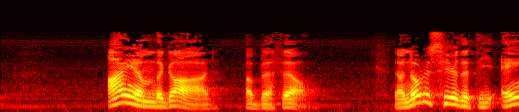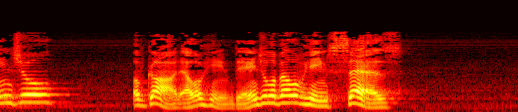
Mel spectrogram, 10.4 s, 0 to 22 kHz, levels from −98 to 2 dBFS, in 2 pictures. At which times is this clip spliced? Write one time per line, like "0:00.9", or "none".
none

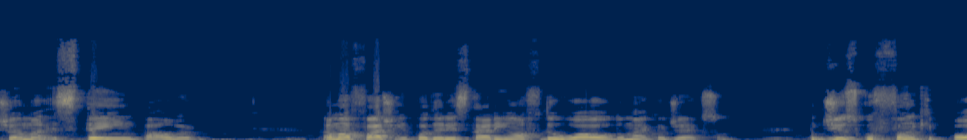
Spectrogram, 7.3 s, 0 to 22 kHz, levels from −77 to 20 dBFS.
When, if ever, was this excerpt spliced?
0:02.3
0:06.1

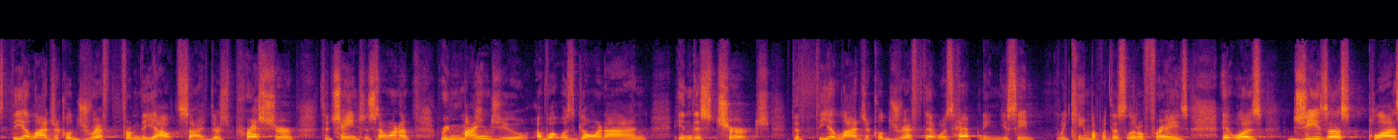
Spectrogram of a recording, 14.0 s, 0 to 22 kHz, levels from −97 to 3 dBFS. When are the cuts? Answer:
0:03.7
0:10.6

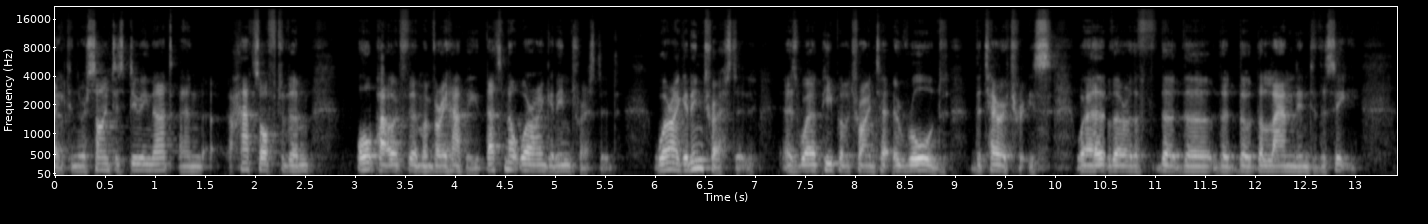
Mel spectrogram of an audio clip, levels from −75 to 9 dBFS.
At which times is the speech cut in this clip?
0:10.5
0:11.6

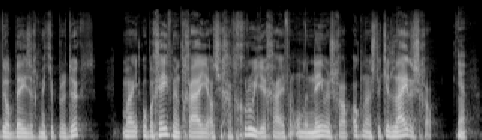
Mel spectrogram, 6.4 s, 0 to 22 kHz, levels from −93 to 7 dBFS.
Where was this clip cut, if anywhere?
none

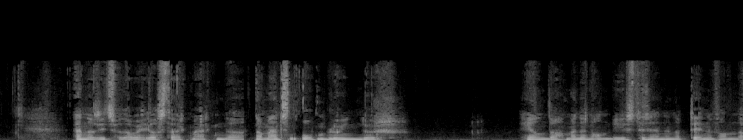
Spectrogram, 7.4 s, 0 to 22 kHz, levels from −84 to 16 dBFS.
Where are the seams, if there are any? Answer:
0:02.4

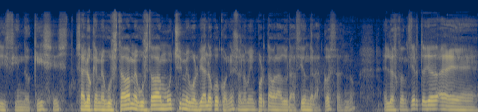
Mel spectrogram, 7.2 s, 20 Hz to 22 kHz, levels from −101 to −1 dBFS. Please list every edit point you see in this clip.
0:01.1
0:05.6

